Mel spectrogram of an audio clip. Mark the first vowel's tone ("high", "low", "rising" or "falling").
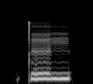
high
